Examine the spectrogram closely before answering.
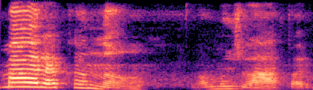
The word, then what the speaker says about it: Maracanã: vai acontecer aqui e no meu caso a minha pronúncia Maracanã Então eu tenho a nasalização dos dois últimos as Tem gente que fala Maracanã se a pessoa fala Maracanã não vai aparecer essa nasalização aqui tá aí depende aí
